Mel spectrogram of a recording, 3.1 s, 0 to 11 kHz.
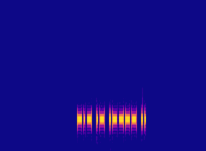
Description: Morse code, heard as a keyed tone, about 52 wpm, 700 Hz. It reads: KA1I
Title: USA Call Signs - 4 Characters - 2x Character Spacing - 50wpm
